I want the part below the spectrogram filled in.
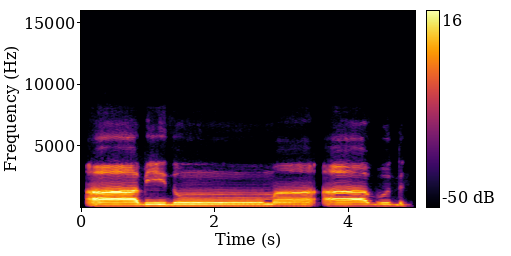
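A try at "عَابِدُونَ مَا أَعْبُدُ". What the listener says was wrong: আবিদু না, নুন ছেড়ে গেল।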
